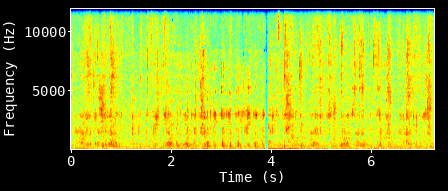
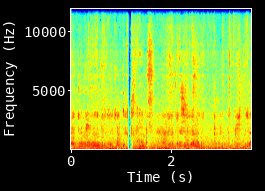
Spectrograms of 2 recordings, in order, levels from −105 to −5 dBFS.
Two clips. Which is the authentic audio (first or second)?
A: first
